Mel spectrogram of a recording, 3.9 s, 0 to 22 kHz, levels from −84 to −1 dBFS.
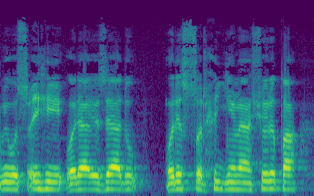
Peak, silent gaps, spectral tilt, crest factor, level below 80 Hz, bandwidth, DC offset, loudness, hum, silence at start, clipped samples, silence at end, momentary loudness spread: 0 dBFS; none; -6 dB/octave; 14 dB; -54 dBFS; 14.5 kHz; under 0.1%; -14 LUFS; none; 0 s; under 0.1%; 0.15 s; 6 LU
